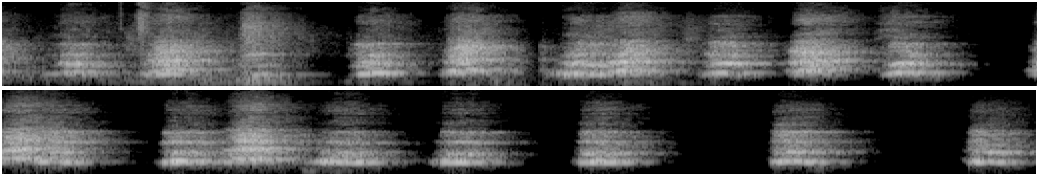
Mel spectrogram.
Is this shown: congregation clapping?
no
